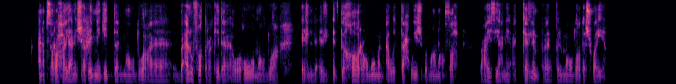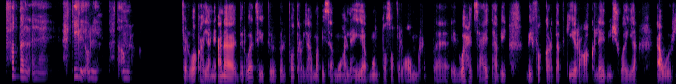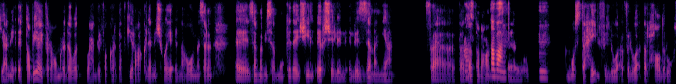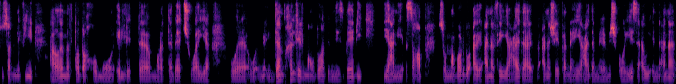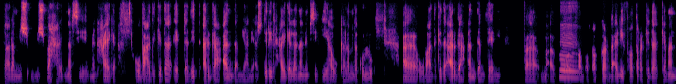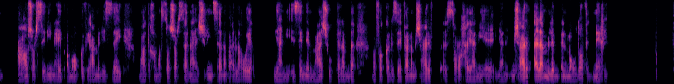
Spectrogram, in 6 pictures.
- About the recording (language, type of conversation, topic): Arabic, advice, إزاي أتعامل مع قلقي عشان بأجل الادخار للتقاعد؟
- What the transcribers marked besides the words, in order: tapping; unintelligible speech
